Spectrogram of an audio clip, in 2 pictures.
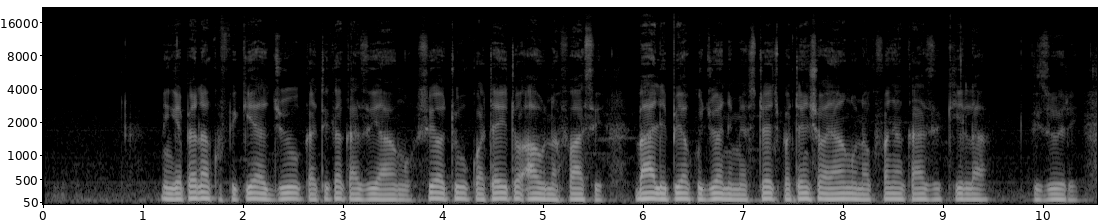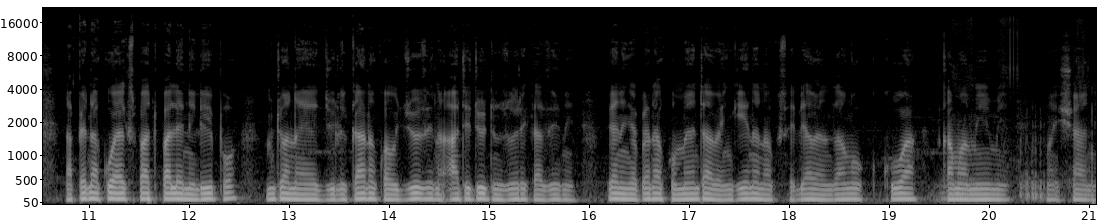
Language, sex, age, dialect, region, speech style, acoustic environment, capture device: Swahili, male, 25-34, Kenya - Nairobi Sheng-influenced, Kenya, relaxed, silence, desktop / Windows / Chrome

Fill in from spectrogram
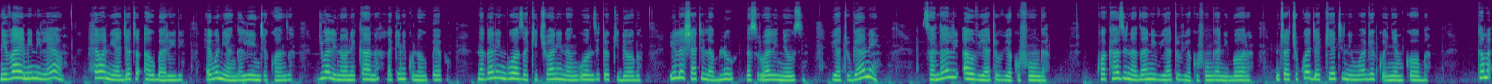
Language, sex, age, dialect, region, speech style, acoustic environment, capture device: Swahili, female, 25-34, Kenya - Mombasa, Kenya, happy, silence, mobile / Linux / Chrome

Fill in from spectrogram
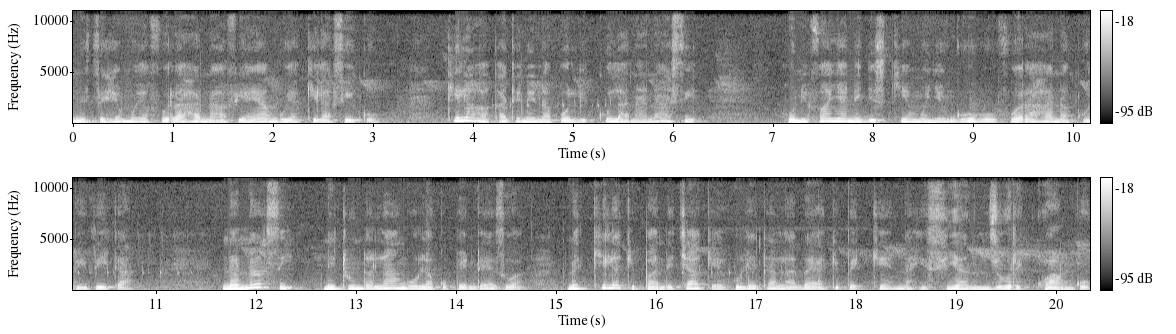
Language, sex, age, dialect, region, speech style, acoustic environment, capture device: Swahili, female, 25-34, Kenya - Mombasa, Kenya, relaxed, nature, desktop / Windows / Chrome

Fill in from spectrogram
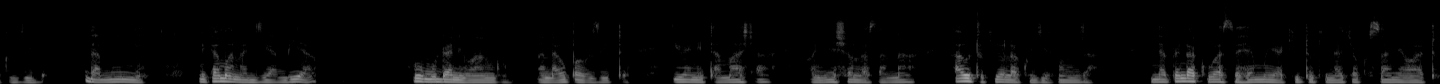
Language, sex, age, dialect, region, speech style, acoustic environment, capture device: Swahili, male, 25-34, Kenya - Nairobi Sheng-influenced, Kenya, relaxed, nature; silence; appliances, mobile / Linux / Chrome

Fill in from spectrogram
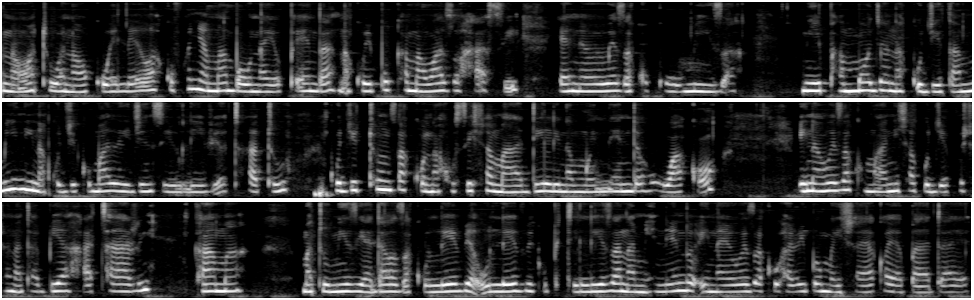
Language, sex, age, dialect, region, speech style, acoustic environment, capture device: Swahili, female, 18-24, Kenya - Nairobi Sheng-influenced, Kenya, happy; focused; relaxed, nature; people talking, mobile / Linux / Chrome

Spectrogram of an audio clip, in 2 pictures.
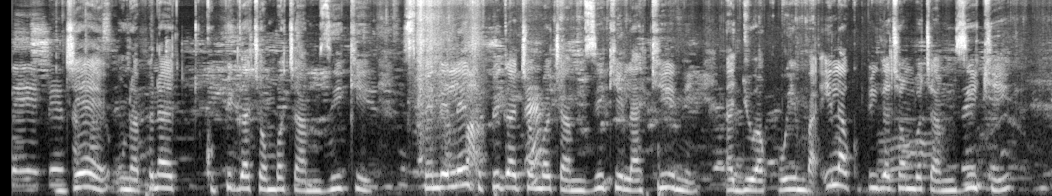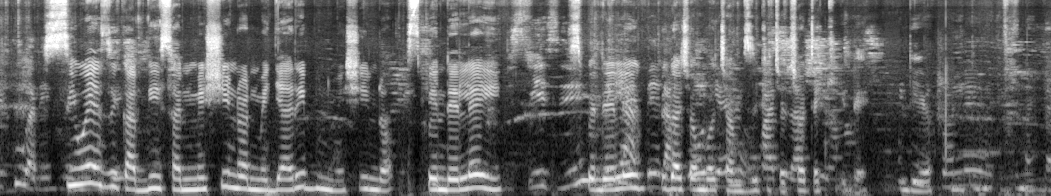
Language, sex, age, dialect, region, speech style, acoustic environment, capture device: Swahili, female, 18-24, Kenya - Nairobi Sheng-influenced, Kenya, happy, silence, mobile / Linux / Chrome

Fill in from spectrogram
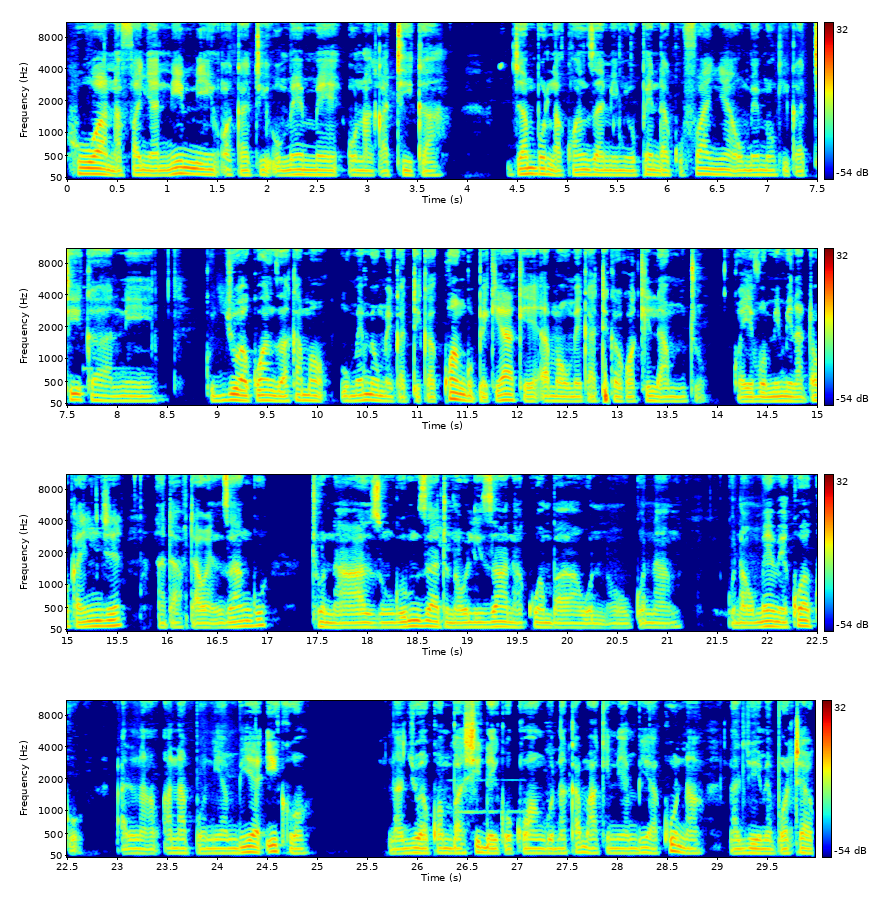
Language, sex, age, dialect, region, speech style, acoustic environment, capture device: Swahili, male, 25-34, Kenya - Nairobi Sheng-influenced, Kenya, relaxed; focused, nature, desktop / Linux / Chrome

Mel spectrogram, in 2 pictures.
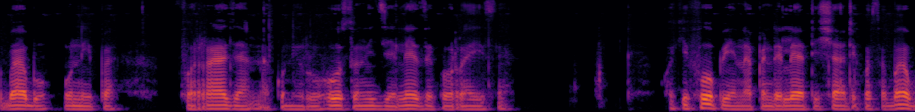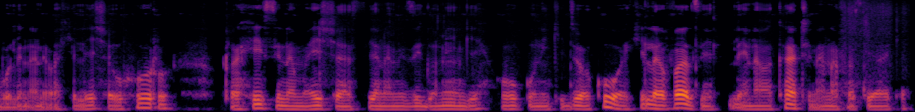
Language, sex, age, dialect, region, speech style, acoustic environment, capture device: Swahili, male, 18-24, Kenya - Mombasa, Kenya, happy; focused, silence, mobile / Linux / Chrome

